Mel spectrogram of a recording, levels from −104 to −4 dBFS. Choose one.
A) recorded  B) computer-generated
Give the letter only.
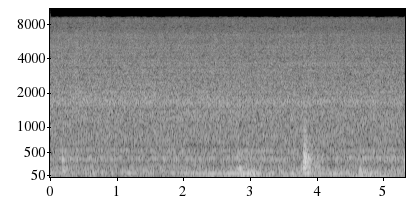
A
